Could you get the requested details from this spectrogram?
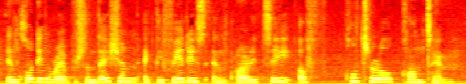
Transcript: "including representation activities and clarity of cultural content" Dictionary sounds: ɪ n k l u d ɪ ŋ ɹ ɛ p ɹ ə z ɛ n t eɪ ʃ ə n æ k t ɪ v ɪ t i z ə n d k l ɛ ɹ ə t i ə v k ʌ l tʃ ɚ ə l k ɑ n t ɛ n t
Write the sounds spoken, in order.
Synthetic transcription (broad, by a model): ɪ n k l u d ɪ ŋ ɹ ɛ p ɹ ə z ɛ n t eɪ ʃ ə n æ k t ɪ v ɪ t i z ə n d k w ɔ l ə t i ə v k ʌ l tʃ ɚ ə l k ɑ n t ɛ n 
